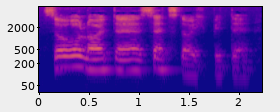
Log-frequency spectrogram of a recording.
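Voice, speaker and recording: A man voicing a friendly, witty female teacher in an audiobook, with a raised, lively voice. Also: on the low side, a little slow, far from the mic, voice pushed up, lightly acted. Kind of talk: audiobook reading.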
